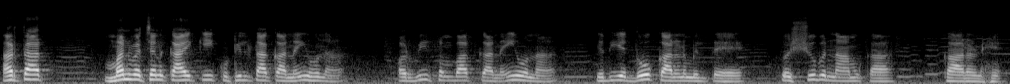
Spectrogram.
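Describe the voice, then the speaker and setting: Slow, high-voiced monk teaching scripture. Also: male voice. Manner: recites Sanskrit verses slowly and deliberately, then explains them plainly; patient, explanatory, corrects common misreadings. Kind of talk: scripture lecture in Hindi. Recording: dull lo-fi recording with faint music.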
